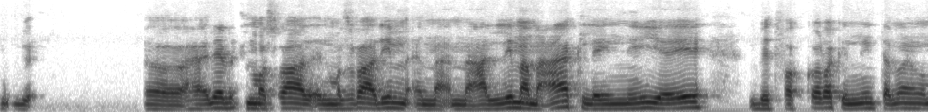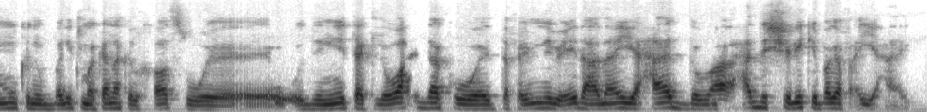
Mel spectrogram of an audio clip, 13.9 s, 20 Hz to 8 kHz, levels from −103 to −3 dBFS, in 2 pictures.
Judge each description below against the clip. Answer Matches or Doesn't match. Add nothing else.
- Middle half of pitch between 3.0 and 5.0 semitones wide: Doesn't match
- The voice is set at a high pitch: Doesn't match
